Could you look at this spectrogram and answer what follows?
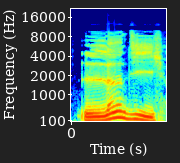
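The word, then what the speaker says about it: lundi: And in France, uh, the week starts with Lundy. Monday, Lundy. Okay, remember N is pronounced like Liy Lundy. Lundy then mi.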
